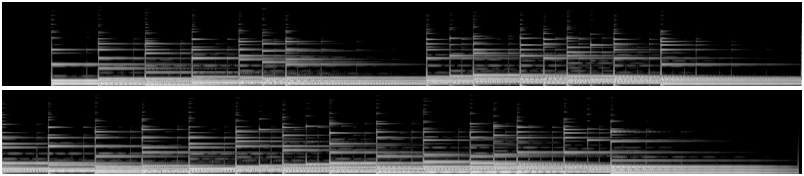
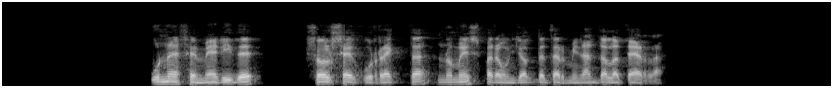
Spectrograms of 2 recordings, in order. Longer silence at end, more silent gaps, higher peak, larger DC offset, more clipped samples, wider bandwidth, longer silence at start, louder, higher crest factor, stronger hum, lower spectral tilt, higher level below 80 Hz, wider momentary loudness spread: second, 0.05 s vs 1.7 s; second, none vs 2.62-3.03 s; about the same, 0 dBFS vs 0 dBFS; neither; neither; second, 7 kHz vs 8 kHz; second, 0.5 s vs 1.5 s; about the same, -16 LUFS vs -18 LUFS; second, 14 dB vs 20 dB; neither; first, -9.5 dB/octave vs -5 dB/octave; first, -34 dBFS vs -58 dBFS; about the same, 7 LU vs 6 LU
